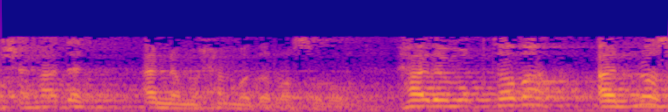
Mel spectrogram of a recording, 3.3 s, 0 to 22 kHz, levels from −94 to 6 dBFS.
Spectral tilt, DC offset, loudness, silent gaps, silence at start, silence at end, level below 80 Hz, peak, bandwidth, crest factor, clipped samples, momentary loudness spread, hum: -3 dB/octave; under 0.1%; -23 LUFS; none; 0 s; 0 s; -48 dBFS; -4 dBFS; 6 kHz; 18 dB; under 0.1%; 9 LU; none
